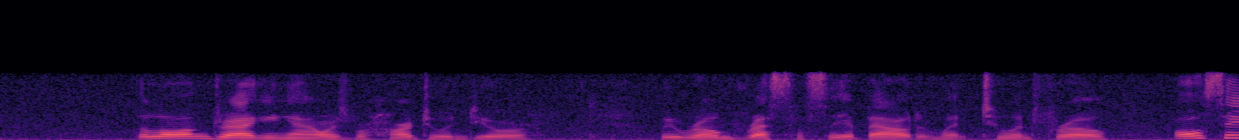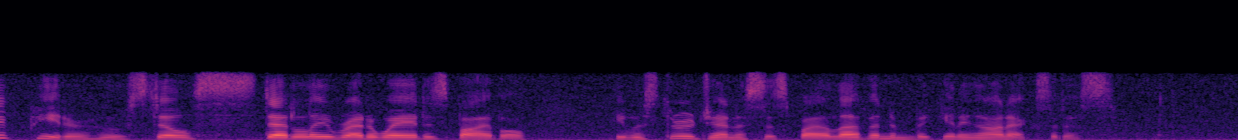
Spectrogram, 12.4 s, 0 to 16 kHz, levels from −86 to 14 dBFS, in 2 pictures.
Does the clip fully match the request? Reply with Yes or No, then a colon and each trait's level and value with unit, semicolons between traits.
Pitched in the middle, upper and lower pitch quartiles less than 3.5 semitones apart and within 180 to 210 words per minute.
No: medium, 175 Hz; average, 3.8 semitones; average, 185 wpm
